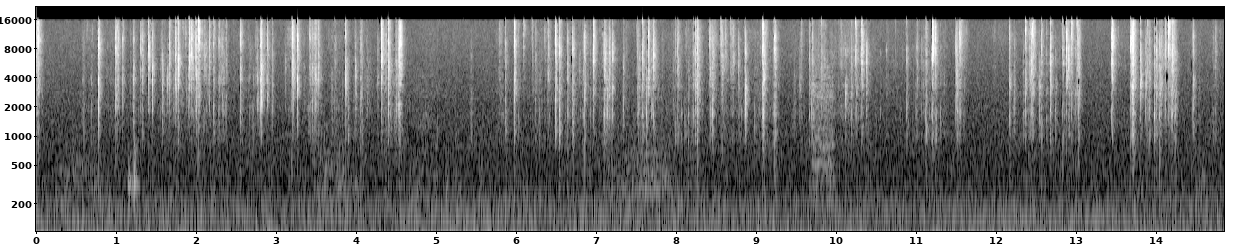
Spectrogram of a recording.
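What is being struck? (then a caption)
Sequins in a clear plastic blister card. A small paintbrush keeps brushing and scratching across the clear plastic compartments of a card-backed package of sequins held flat on a wooden table. The result is a dense run of quick, dry, bright scratches and crinkly ticks over a quiet low hum.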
